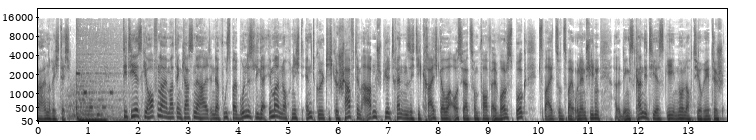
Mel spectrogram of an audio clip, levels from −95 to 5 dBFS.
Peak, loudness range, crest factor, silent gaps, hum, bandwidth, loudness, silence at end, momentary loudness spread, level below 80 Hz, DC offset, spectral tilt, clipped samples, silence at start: -8 dBFS; 1 LU; 12 dB; none; none; 15.5 kHz; -20 LUFS; 0 s; 4 LU; -30 dBFS; under 0.1%; -5 dB/octave; under 0.1%; 0 s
